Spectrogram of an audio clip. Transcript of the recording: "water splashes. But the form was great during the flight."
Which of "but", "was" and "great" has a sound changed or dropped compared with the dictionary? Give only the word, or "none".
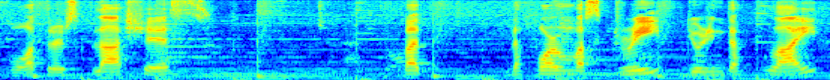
was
